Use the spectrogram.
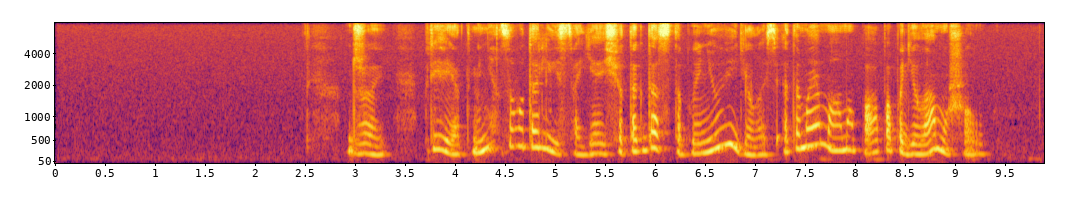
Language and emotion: Russian, positive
